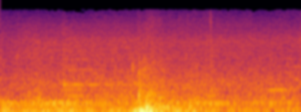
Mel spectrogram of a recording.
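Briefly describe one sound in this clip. A heavy thud sounds as a man lands on the ground.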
